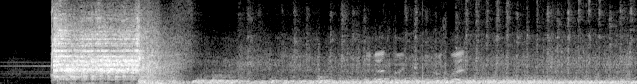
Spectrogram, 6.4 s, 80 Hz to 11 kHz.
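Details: Toyota 1UZ-FE VVT-i V8 on plug-and-play manual relay/fusebox harness with transmission emulator, EMO deleted, in neutral, gearbox not attached: starter catches quickly, smooth even idle, no misses or knocks; normal start and rev.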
